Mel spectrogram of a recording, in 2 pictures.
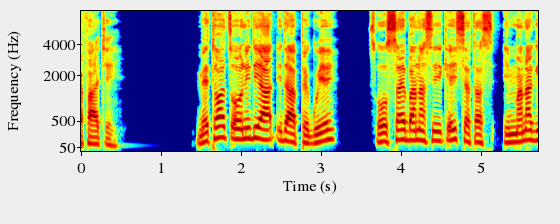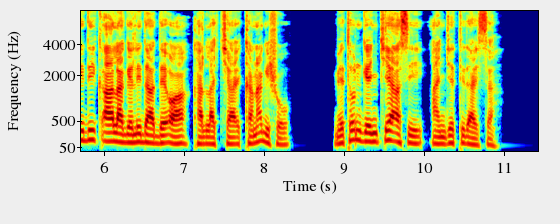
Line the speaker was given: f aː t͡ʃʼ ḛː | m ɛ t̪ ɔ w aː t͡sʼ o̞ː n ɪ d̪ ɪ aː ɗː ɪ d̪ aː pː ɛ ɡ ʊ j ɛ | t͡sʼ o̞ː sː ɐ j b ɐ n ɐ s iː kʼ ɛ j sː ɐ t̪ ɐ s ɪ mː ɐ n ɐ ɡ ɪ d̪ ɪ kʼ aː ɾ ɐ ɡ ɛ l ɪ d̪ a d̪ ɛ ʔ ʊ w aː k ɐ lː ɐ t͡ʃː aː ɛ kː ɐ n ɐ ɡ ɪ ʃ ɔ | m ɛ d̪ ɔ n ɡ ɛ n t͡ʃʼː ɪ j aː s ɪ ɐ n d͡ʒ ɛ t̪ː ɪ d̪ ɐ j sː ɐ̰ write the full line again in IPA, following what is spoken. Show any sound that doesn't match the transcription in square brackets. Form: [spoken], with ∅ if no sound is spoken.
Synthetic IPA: f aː t͡ʃʼ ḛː | m ɛ t̪ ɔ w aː t͡sʼ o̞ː n ɪ d̪ ɪ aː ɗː ɪ d̪ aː pː ɛ ɡ ʊ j ɛ | t͡sʼ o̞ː sː ɐ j b ɐ n ɐ s iː kʼ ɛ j sː ɐ t̪ ɐ s ɪ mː ɐ n ɐ ɡ ɪ d̪ ɪ kʼ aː [l] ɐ ɡ ɛ l ɪ d̪ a d̪ ɛ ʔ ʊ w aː k ɐ lː ɐ t͡ʃː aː ɛ kː ɐ n ɐ ɡ ɪ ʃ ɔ | m ɛ [t̪] ɔ n ɡ ɛ n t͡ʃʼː ɪ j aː s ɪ ɐ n d͡ʒ ɛ t̪ː ɪ d̪ ɐ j sː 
